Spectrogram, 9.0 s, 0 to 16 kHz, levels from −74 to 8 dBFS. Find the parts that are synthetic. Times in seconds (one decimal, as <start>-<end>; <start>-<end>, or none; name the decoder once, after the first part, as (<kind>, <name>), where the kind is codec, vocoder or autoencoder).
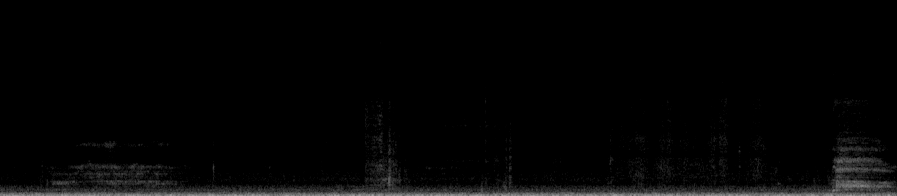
6.4-7.1 (autoencoder, DAC-VAE)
